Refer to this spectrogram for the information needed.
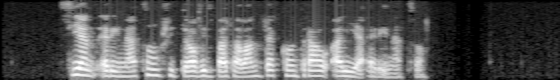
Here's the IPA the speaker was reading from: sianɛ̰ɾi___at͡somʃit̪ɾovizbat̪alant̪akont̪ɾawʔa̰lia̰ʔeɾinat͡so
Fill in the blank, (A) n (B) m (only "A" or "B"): A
